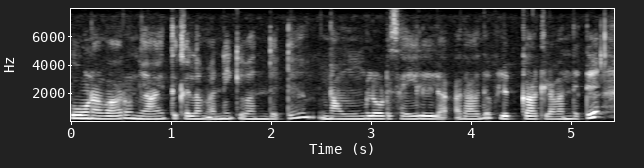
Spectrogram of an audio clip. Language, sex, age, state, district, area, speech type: Tamil, female, 18-30, Tamil Nadu, Tiruppur, rural, spontaneous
